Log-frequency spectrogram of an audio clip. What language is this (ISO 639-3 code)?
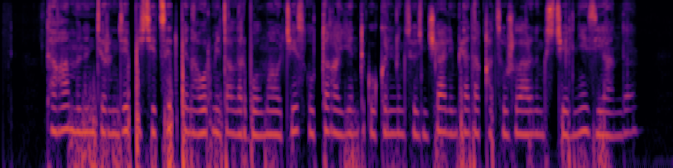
kaz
